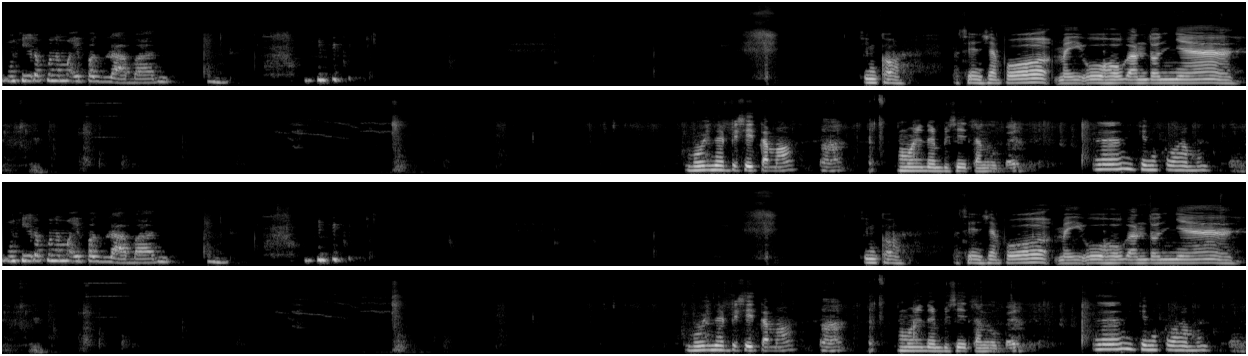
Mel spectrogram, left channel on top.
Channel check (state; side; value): normal; both; correlation 0.82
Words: Ang hirap mo namang ipaglaban. Cinco. Pasensya po, may uhog andon niya. Umuwi na yung bisita mo? Ha? Umuwi na yung bisita mo? Open? Kinukuha mo.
